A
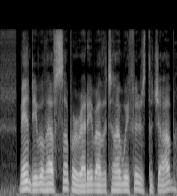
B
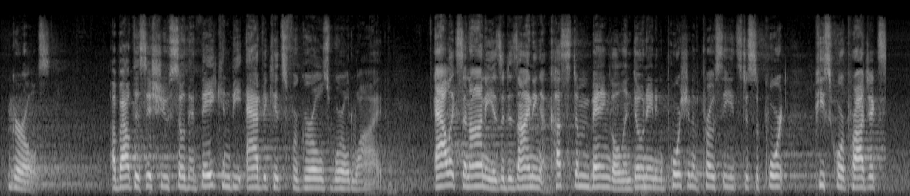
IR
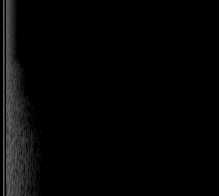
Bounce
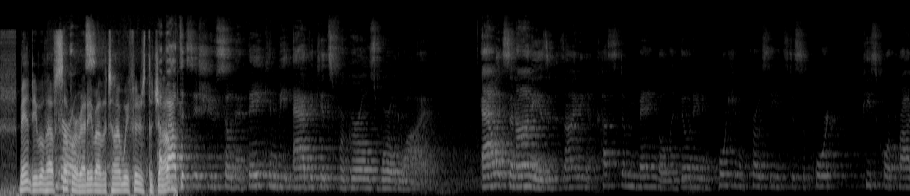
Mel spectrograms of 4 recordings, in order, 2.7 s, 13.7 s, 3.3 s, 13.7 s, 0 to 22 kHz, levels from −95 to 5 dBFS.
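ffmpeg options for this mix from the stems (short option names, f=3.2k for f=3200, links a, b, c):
-filter_complex "[0:a]acompressor=threshold=-23dB:ratio=10,volume=-3dB,asplit=3[a][b][c];[b]volume=-20dB[d];[1:a]highshelf=f=5.2k:t=q:w=3:g=9,adelay=700,volume=-11dB,afade=t=out:st=8.03:d=0.27:silence=0.237137,asplit=2[e][f];[f]volume=-18.5dB[g];[c]apad=whole_len=633324[h];[e][h]sidechaingate=range=-27dB:threshold=-48dB:ratio=16:detection=peak[i];[2:a]atrim=start_sample=2205[j];[d][g]amix=inputs=2:normalize=0[k];[k][j]afir=irnorm=-1:irlink=0[l];[a][i][l]amix=inputs=3:normalize=0"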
